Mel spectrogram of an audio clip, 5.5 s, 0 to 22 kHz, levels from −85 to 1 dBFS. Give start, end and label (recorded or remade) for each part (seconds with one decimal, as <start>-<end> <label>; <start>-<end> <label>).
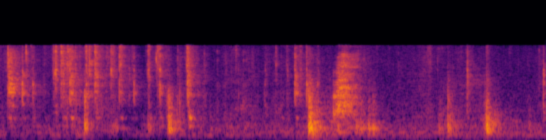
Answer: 0.0-5.5 recorded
